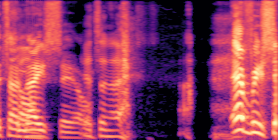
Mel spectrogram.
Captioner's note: chuckles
